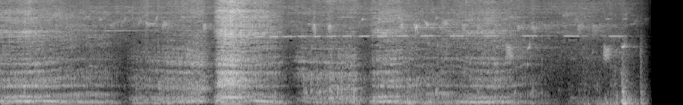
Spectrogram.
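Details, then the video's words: Caged jaguar in a zoo roaring aggressively: deep, rough, low-pitched roars in long surges with brief pauses, a louder burst near three seconds, and a faint steady high whine running through. "Jaguar roaring with aggression in the zoo."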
